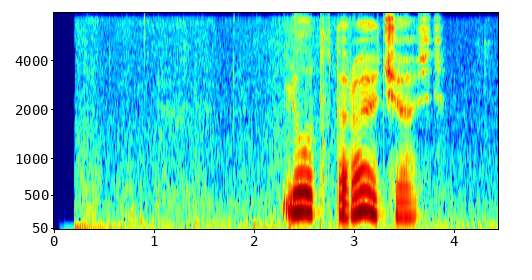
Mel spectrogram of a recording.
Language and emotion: Russian, sad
